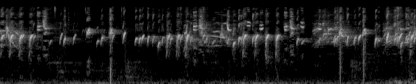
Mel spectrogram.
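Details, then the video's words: European goldfinch giving a bright, busy song used to train chicks and songbirds: quick chirps and jingling trills follow one another rapidly, with a few sharp clicks breaking the flow. "Encouragement to motivate and support goldfinches in songs"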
